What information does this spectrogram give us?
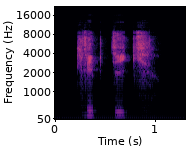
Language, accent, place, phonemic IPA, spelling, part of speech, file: French, France, Lyon, /kʁip.tik/, cryptique, adjective, LL-Q150 (fra)-cryptique.wav
- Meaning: 1. crypt (relating to crypts) 2. cryptic; recondite (difficult to understand)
